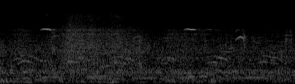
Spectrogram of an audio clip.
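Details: Daurian redstart calling on a clear, sunny 24 November day, chilly in the shade: three thin, high, sharp call notes spaced about a second apart, over a steady hiss of wind and outdoor noise.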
